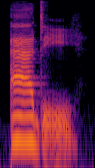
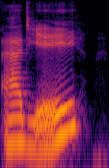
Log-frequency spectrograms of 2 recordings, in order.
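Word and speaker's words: Addyi: right for you the other Med is called ADI and it's spelled a d d y I had to think about that ATT why I you'd think it'd be pronounced at ye but it's pronounced Adi this is a once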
